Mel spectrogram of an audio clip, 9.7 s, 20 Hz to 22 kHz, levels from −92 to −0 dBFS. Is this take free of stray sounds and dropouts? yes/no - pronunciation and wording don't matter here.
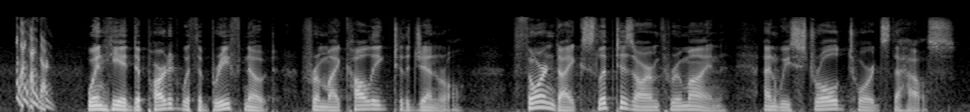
no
